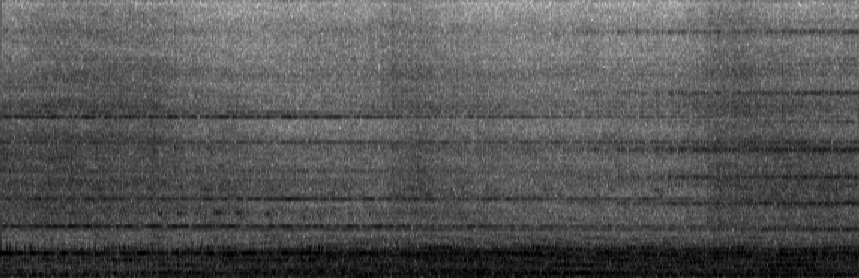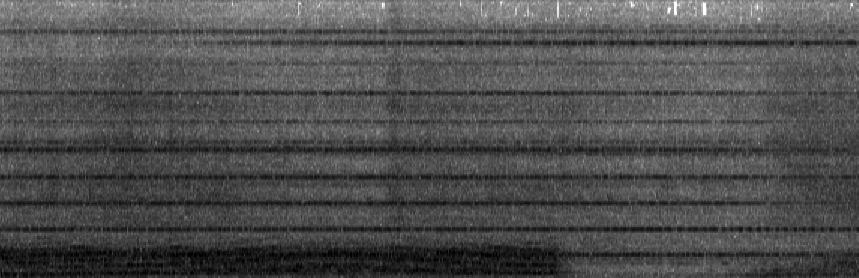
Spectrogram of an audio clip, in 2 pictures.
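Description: Electronic tones drone and hum steadily through loudspeakers.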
